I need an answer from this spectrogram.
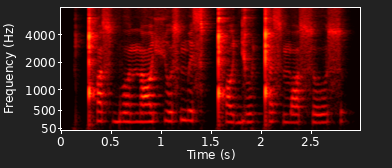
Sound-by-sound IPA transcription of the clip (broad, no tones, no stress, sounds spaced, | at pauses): ǃʰ ɒ s b o n ɒ ç u s m i s ǃʰ ɔ ɟ u ǃ ə s m ɔ s u s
